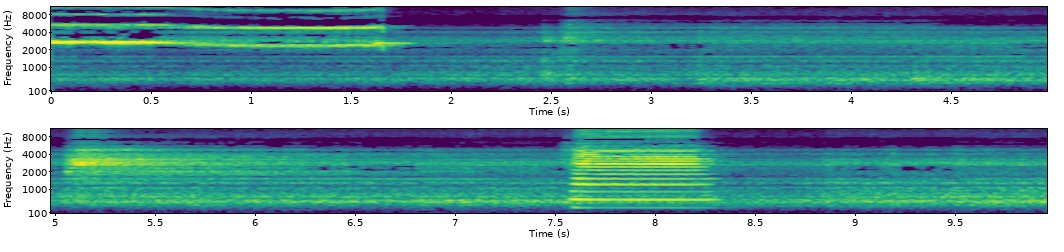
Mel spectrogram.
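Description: Train horn sounds recorded on a flexi-disc (sonosheet) and played back on a portable record player. There is a high horn tone at the start lasting under two seconds, a fainter high tone about five seconds in, and a loud, lower horn blast just before eight seconds, all over steady background noise from the recording.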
